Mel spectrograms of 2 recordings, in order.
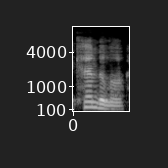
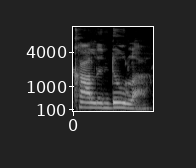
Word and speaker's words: calendula: pronounce it calendula. But Oh, I'm sorry, how you pronounce it? Calendula.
